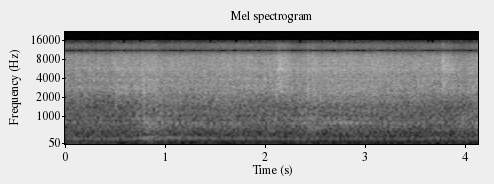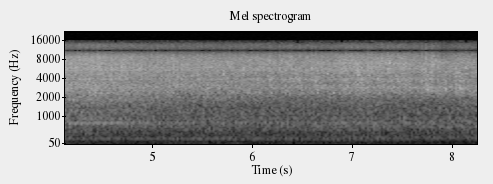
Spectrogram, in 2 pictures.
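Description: A car converted to sequential-injection CNG idles on ordinary petrol, giving a steady, close mid-range engine hum with a faint whine and a low, even rumble, no voices.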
